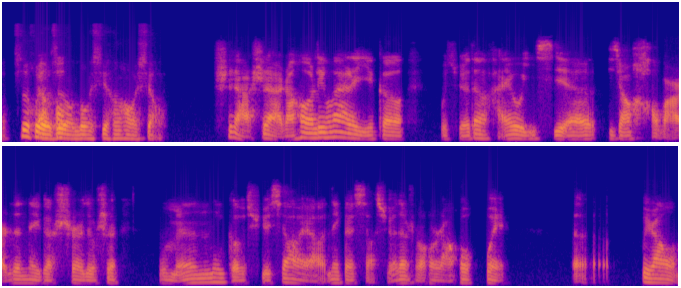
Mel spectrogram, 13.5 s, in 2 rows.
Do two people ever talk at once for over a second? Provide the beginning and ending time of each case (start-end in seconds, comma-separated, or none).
none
